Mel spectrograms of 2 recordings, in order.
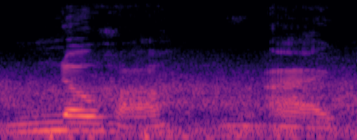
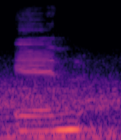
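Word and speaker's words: ܢܘܗܪܐ: The Aramaic word for light, which is Noha, that's not even how I pronounce this, but it's Noohra, is often used as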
